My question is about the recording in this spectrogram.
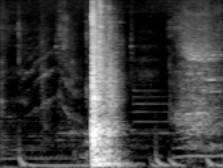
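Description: A door slammed shut about a second in: one heavy thunk over steady background music.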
